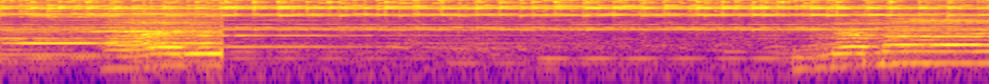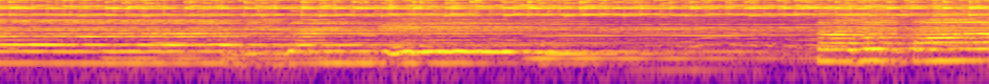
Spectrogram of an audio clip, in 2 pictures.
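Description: Hindu devotional aarti music: a voice singing a hymn over instruments, with bells ringing along. The singing pauses about a second in and resumes about four seconds in.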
